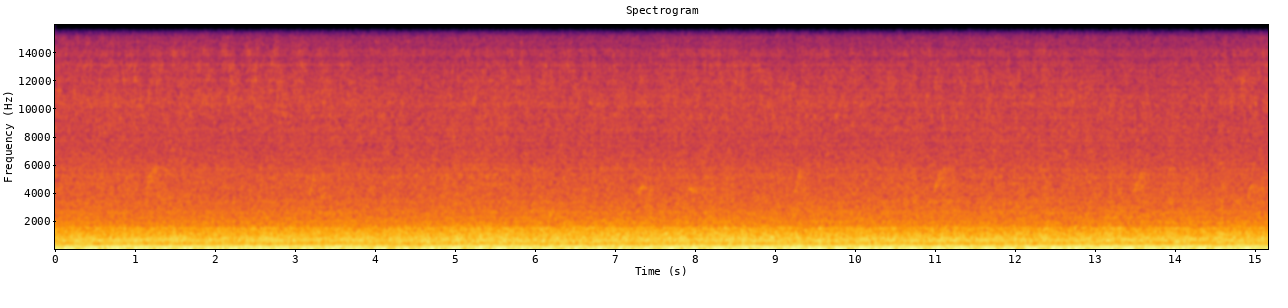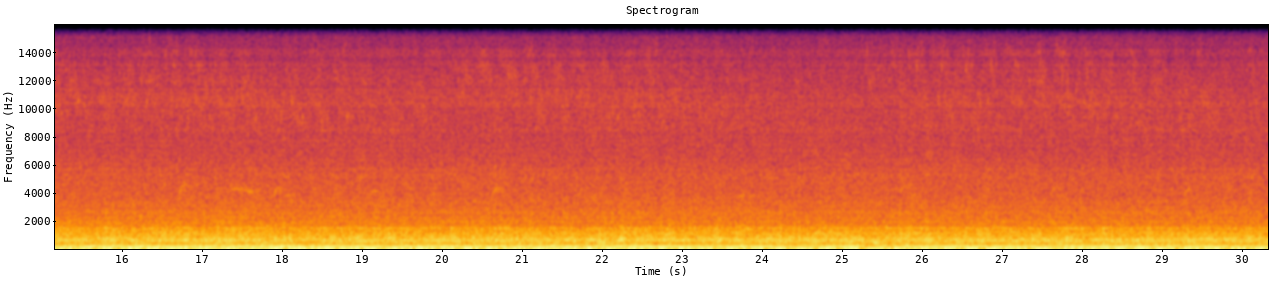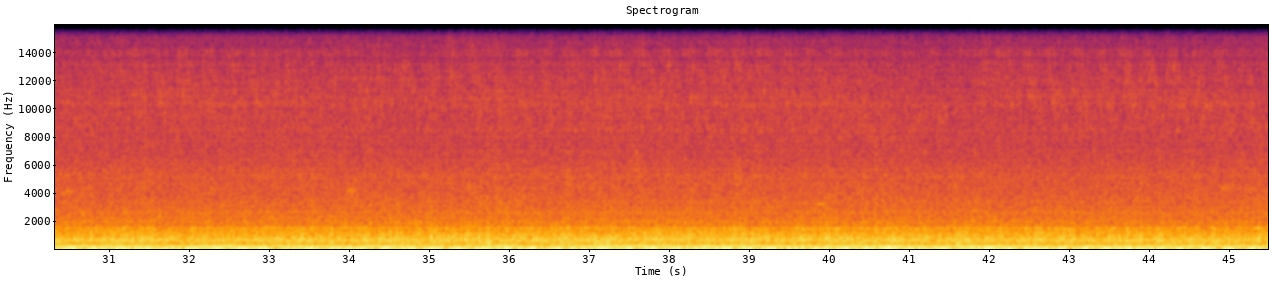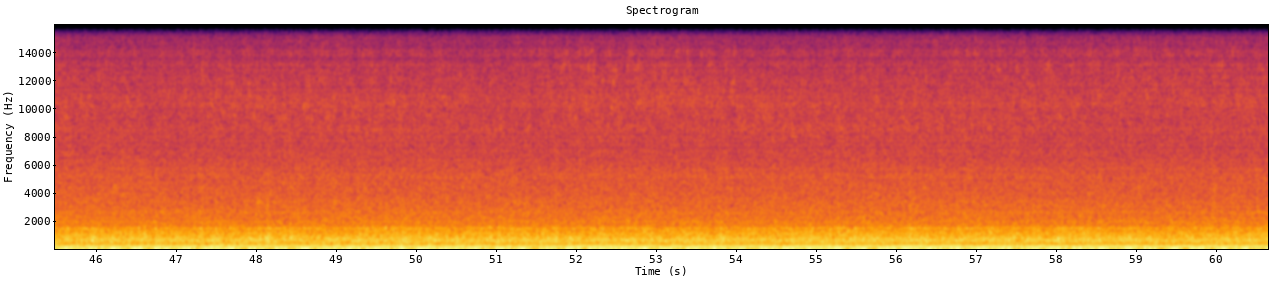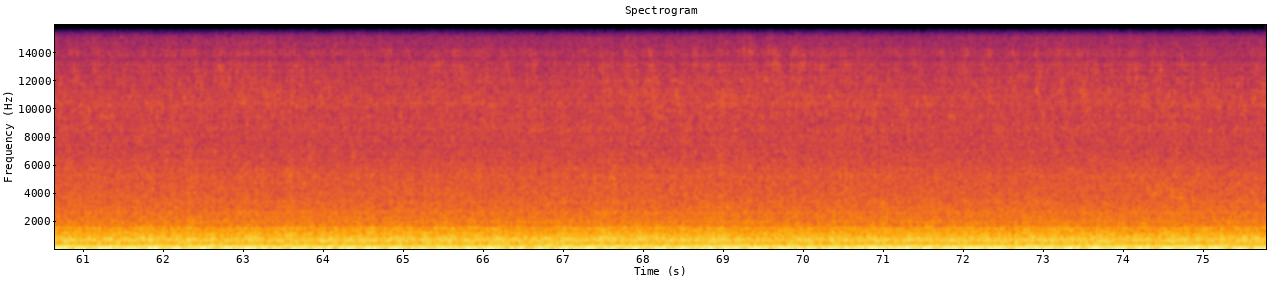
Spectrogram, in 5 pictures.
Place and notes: Osaka, Shitennoji Temple, Gokuraku-jodo Garden - water pump
a water pump chugging away in the peaceful Gokuraku-jodo Garden. Birds trying to break through with their chirps.
31 March, ~12:00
